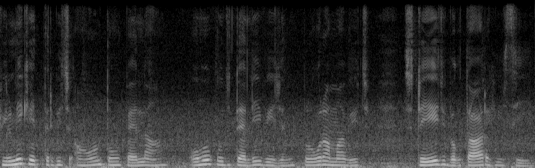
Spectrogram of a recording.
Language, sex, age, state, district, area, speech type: Punjabi, female, 45-60, Punjab, Rupnagar, rural, read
